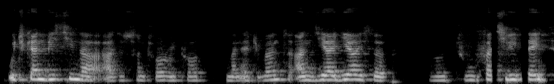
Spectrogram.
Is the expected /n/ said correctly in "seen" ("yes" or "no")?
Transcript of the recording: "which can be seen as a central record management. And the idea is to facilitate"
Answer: yes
